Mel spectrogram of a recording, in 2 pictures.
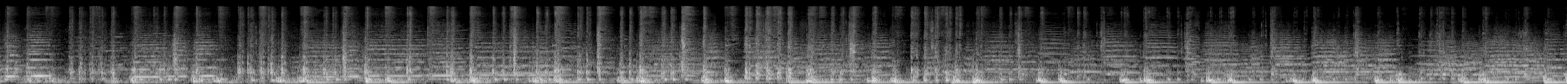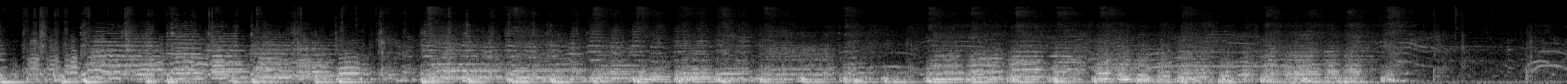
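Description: High school marching band playing as it marches past: saxophones and clarinets over a steady drum beat, then sousaphones and trumpets. The music drops away sharply at the very end.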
